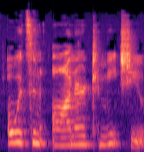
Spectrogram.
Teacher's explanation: words that start with an H in the spelling but don't actually have an H in the pronunciation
